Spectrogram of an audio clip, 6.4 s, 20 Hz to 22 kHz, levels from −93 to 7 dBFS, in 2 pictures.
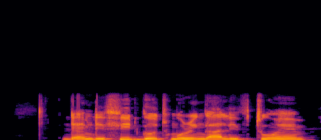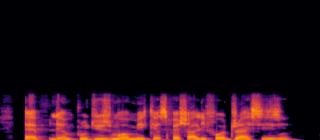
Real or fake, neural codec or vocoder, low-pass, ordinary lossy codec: real; none; 7.2 kHz; none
